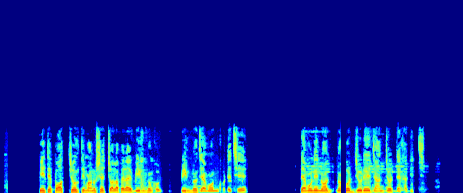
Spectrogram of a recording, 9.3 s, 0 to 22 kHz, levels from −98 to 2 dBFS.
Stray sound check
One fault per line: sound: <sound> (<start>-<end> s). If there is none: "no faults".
sound: dropout (6.8-6.9 s)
